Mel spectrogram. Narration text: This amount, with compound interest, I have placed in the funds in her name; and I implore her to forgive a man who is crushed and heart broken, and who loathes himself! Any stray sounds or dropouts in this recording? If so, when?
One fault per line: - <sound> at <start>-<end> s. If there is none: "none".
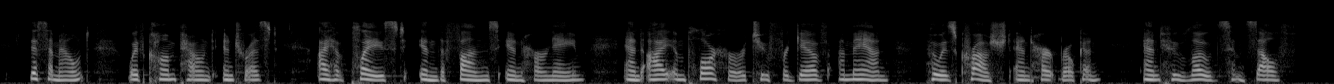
none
